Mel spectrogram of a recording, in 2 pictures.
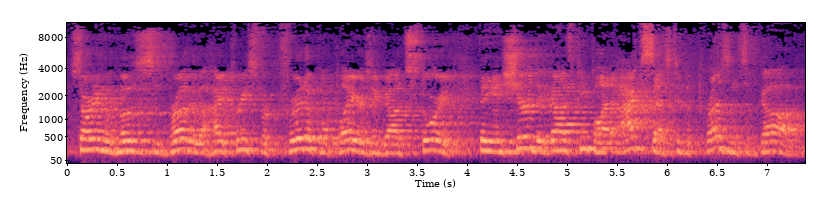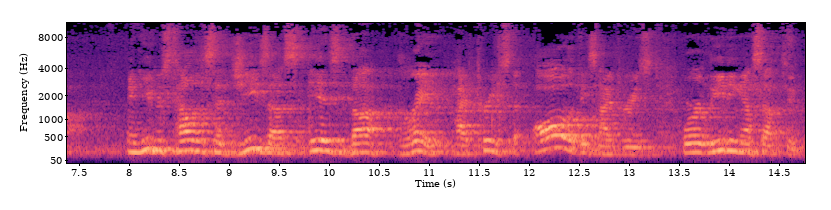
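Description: A man's voice: high-pitched, moderate pace, mellow, very echoey, long reverb tail. Man, preacher, earnest sermon delivery, emphatic repetition, distant from the mic, faint background noise.

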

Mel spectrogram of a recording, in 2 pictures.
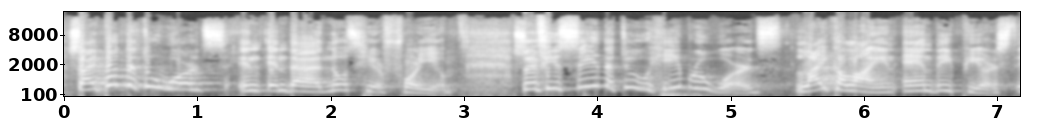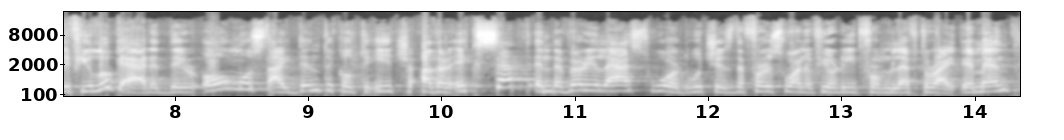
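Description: A woman whose first language is Arabic delivers a teaching sermon. Her voice sits a touch high. She keeps checking in with the congregation as she explains. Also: lively intonation, moderate pace, a little mellow. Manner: calls "Amen?" to the congregation, explains step by step. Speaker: pastor.

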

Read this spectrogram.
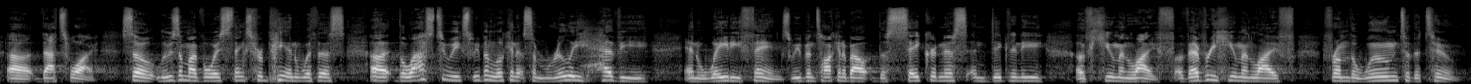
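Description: A man's voice: a little high, steady tone, moderate pace, long reverb tail. A male pastor, losing his voice, preaching a verse-by-verse sermon in a conversational, informal way. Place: church sanctuary.

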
